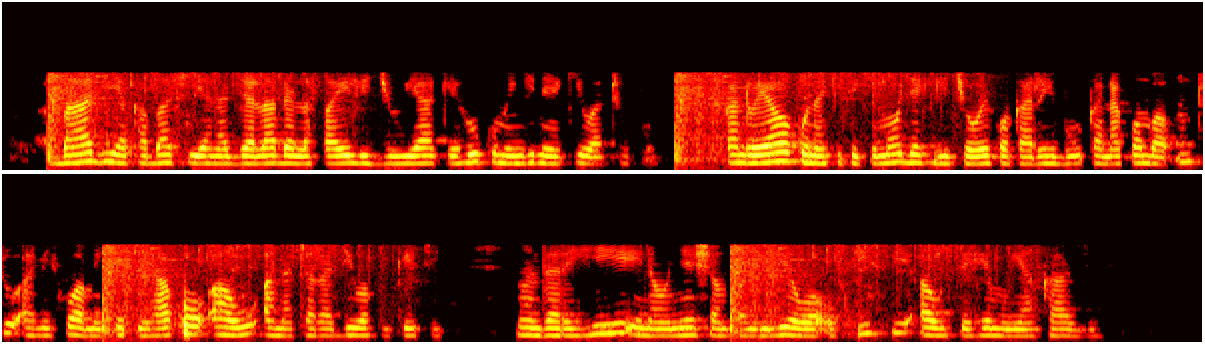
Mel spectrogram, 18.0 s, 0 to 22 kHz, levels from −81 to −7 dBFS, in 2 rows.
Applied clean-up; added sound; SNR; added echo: none; Shatter; 15 dB; none.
